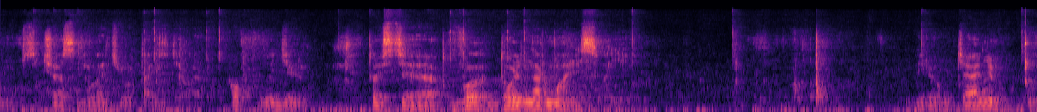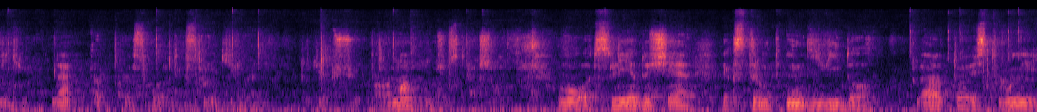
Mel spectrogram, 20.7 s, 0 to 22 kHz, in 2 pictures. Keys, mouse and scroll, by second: 0.6 middle click, 1.4 click, 2.0 alt+click, 3.7 middle click, 4.4 click, 5.0 alt+click, 6.3-7.4 drag, 9.3-10.4 drag, 10.5-12.0 middle drag, 12.1 ctrl+z, 12.6 click, 13.6 ctrl+z, 14.3 click, 15.0 shift+click, 16.7-19.4 drag, 19.8 click, 20.4 alt+click.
